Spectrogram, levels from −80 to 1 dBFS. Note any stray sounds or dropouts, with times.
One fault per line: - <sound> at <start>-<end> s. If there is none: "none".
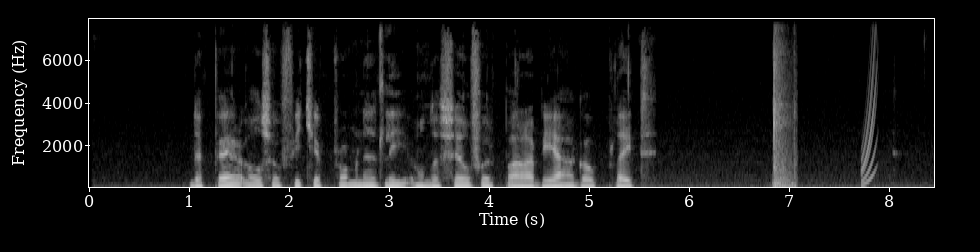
- squeak at 6.8-7.1 s
- chirp at 7.7-7.9 s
